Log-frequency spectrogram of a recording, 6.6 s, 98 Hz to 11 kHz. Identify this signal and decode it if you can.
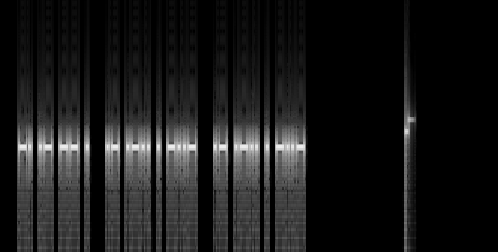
Morse code, heard as a keyed tone, about 36 wpm, 700 Hz. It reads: NAME ALEX ALEX
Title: Practice QSO - Exchange 1 - Beginning - 35wpm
